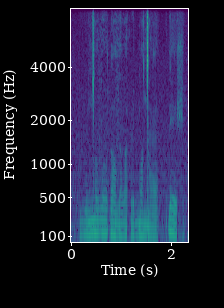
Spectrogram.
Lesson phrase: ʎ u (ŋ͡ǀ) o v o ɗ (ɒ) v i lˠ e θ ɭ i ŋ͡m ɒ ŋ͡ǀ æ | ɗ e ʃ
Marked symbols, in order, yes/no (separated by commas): yes, yes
